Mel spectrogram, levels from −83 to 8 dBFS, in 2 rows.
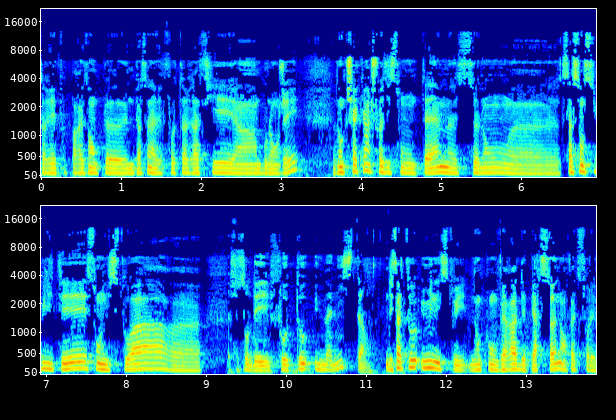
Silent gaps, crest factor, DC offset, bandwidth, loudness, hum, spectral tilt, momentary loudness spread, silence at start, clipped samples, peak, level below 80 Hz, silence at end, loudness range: none; 18 dB; under 0.1%; 13 kHz; -22 LUFS; none; -5.5 dB/octave; 8 LU; 0 s; under 0.1%; -4 dBFS; -50 dBFS; 0 s; 2 LU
